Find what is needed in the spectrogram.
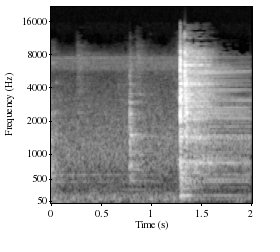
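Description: A single sharp metallic clank, a little over a second in, that rings briefly as it fades, after a lighter click: the broken-off steel lifting hook being set down against the plow's steel mounting plate.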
